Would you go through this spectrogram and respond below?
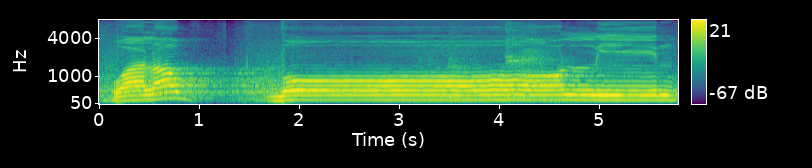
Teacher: Sebab mengatakan kita kumpul mulut kita itu. Dia kan huruf dot keluar tuh dari sisi lidah kiri kanan di gigi geraham bagian atas gitu.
